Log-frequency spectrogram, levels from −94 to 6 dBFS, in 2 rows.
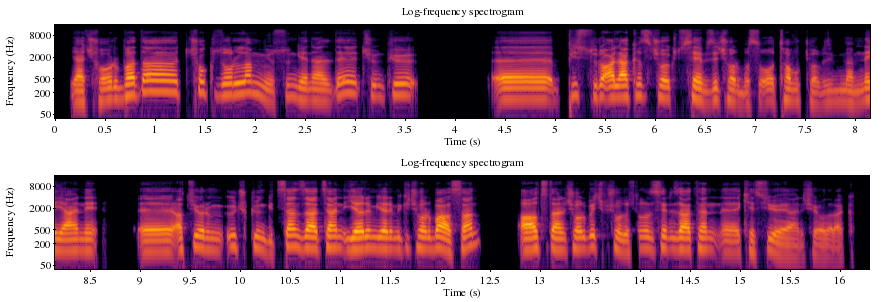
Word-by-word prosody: Ya 115 -1 +1
çorbada 180 - +2
çok 210 -2 -6
zorlanmıyorsun 180 - -3
genelde 135 +9 -4
çünkü, 175 +2 -6 0.8
eee, 135 0 +2
pir 175 - -11
sürü 165 -1 -6
alakasız 160 +3 +4
çok 150 -3 -2
sebze 130 +1 -2
çorbası, 120 -6 -6
o 125 - -3
tavuk 125 -2 -5
çorbası 105 +2 -10
bilmem 115 -1 -9
ne, 135 - -2
yani, 135 0 0 0.4
eee, - - +2
atıyorum 150 - -2
3 175 -3 -7
gün 155 -5 -7
gitsen, 175 +9 0
zaten 160 0 +5
yarım 150 +3 +4
yarım 150 -1 +2
2 150 +2 -11
çorba 155 0 +3
alsan 165 +8 +2 0.4
6 145 +1 +6
tane 145 -2 +3
çorba 150 +4 -2
içmiş 170 - -11
oluyorsun, 125 +5 -5
o - - -2
da - - -9
seni 150 0 -5
zaten, 145 -1 +1
eee, 120 -1 -5
kesiyor, 125 -1 -6
yani, 95 -2 -6
şey - - -10
olarak. 95 - -9
150 Hz, 160 wpm, -22 LUFS, 130-170 Hz, 0.8 s, 6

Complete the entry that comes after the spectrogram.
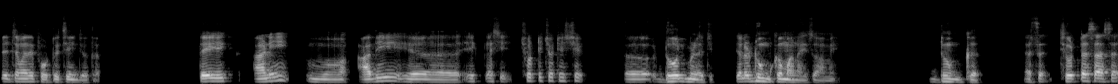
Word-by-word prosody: त्याच्यामध्ये 135 -1 +1
photo 115 +2 -1
change 115 -2 -3
होतात. - - -12 1.0
ते 140 - +10 0.5
आणि 160 +8 +2 0.2
म 115 -3 -3 0.2
आधी 150 +6 +2 0.3
अ, 110 -2 0
एक 140 0 -8
असे - - -8 0.2
छोटे 165 0 -2
छोटेसे 165 -1 -5 0.4
अ, - - -5 0.3
ढोल 140 +1 +7
मिळायची. 130 -3 0 0.2
त्याला 140 +1 +3
ढुमक 135 -5 +2
म्हणायचो 100 -6 +1
आम्ही. 90 0 -12 1.0
ढुमकं, 120 -5 0 0.5
असं - - -4 0.2
छोटंसं 460 +3 +5
असं - - -3
135 Hz, 130 wpm, -24 LUFS, 115-150 Hz, 1.0 s, ते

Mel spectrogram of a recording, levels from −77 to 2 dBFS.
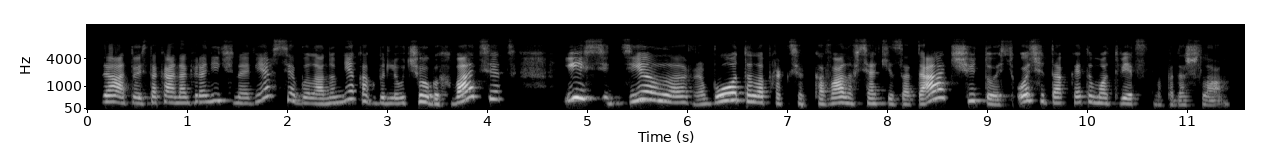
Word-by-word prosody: Да, 250 -3 +4
то 215 -1 -9
есть 200 0 -6
такая 225 0 0
она, 215 - -2
ограниченная 245 -1 -6
версия 350 - -6
была, 195 -4 -4
но 210 +3 -8
мне, 280 +11 -3
как 275 -8 -6
бы, 210 0 -6
для 200 -1 -7
учёбы 215 -2 -1
хватит. 360 - +4 0.6
И 410 -1 +8
сидела, 260 - 0
работала, 245 - +3
практиковала 195 0 -2
всякие 190 -1 -7
задачи, 285 - +4
то 295 +12 -4
есть - - -11
очень 275 -1 0
так 210 0 -3
к - - -13
этому 225 -1 -5
ответственно 185 -4 -6
подошла. 155 +2 -9
225 Hz, 150 wpm, -23 LUFS, 195-285 Hz, 0.6 s, И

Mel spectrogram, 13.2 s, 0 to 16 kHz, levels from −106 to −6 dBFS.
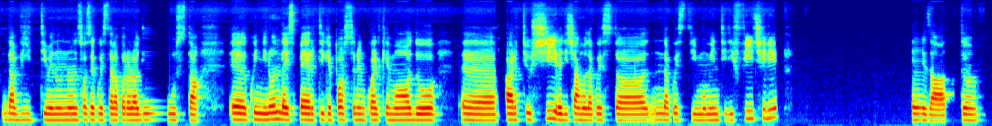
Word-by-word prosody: da 185 0 0
vittime, 185 0 -3
no 180 0 0
non 180 0 +1
so 190 +1 -3
se 185 0 +1
questa 180 0 -3
è - - +1
la 175 - +1
parola 175 -1 +2
giusta, 180 -1 -4 0.4
ehm, 190 -2 +6
quindi 190 0 0
non 200 +1 +4
da 190 - +8
esperti 180 0 +2
che 185 0 -1
possono 185 0 -1
in 175 - -5
qualche 175 +1 -2
modo, 180 0 +4 0.3
ehm, 175 -1 +1
farti 185 +1 +3
uscire 195 +2 +1
diciamo 175 0 0
da 170 -1 0
questo 180 0 -4
da 175 +1 -1
questi 185 -1 -8
momenti 175 +1 -3
difficili. 225 +7 -5 1.8
Esatto. 170 -1 0
180 Hz, 145 wpm, -20 LUFS, 175-185 Hz, 1.8 s, da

